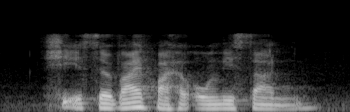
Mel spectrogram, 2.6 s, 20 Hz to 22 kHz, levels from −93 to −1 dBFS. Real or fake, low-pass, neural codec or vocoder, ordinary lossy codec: fake; 7.2 kHz; codec, 16 kHz in and 24 kHz out, 2.2 kbps, FireRedTTS-2 codec; AAC, 48 kbps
